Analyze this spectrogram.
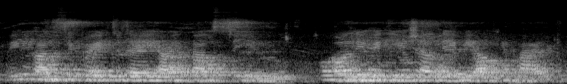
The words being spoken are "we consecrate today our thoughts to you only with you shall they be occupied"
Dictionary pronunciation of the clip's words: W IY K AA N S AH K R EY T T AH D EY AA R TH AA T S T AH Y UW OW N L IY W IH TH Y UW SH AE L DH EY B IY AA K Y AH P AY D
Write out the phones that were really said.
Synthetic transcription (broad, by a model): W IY K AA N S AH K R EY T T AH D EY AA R T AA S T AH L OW L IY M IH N Y UW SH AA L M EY B IY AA K Y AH P AY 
